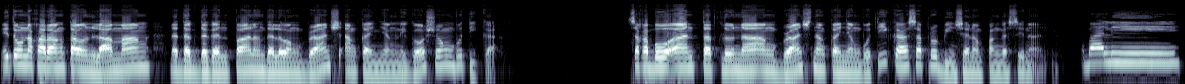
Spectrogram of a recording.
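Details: Adult male narrator; no disorder.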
